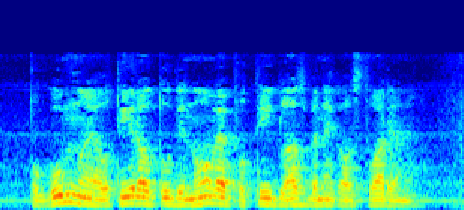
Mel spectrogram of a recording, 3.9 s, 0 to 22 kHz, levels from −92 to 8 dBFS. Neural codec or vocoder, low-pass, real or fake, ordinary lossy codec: vocoder, 44.1 kHz, 128 mel bands every 512 samples, BigVGAN v2; 19.8 kHz; fake; AAC, 24 kbps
